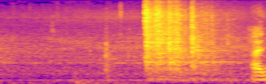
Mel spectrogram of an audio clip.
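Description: A kitchen wall oven's door being opened and a gratin dish put in: a short scraping rattle about halfway through.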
